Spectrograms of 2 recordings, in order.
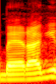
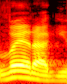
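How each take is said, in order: First: The word begins with a b sound. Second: The word begins with a v sound. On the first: The speaker calls it wrong. "लेकिन बैरागी नहीं होता है" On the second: The speaker calls it right. "वैरागी होता है"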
